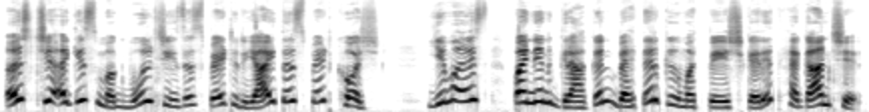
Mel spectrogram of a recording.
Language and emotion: Kashmiri, happy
